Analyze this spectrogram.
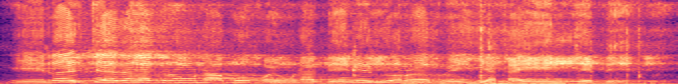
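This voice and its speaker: A man interpreting a speech live at a rally, in a measured, sometimes sing-song delivery. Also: high-pitched, darkish tone. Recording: distant echoey PA with long reverb.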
